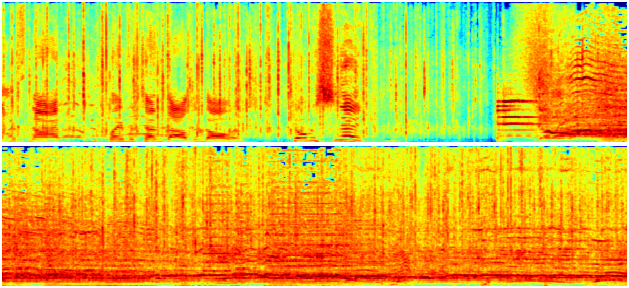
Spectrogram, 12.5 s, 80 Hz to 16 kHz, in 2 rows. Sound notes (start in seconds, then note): 4.9 bell dings; 6.1 cheering/applause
